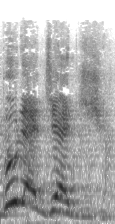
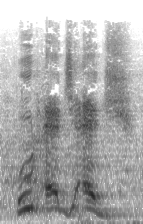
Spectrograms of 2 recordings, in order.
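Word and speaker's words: Buttigieg: We have a young man, Boot Edge Edge. Boot Edge Edge.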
